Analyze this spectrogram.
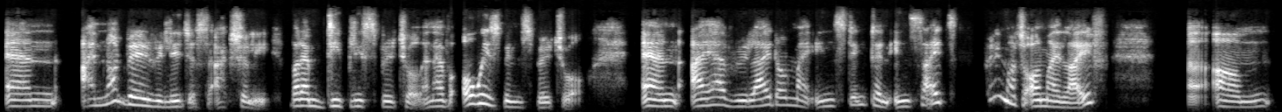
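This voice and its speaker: A woman's voice: fairly low pitch, lively intonation, no room sound, highs cut off. Thoughtful woman from Nepal, dry sound. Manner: thoughtful, measured, slows to stress words. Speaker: guest. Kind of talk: reflective interview answers.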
